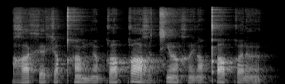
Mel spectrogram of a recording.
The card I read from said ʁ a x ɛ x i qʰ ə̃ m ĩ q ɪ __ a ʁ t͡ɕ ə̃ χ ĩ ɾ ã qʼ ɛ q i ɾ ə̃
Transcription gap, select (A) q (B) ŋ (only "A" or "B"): A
